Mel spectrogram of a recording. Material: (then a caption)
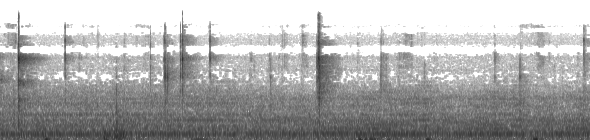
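Soap. A small, solid cube of dried bar soap with a blue coating and a beige interior is held in the fingertips while its edges are shaved and carved with an orange utility knife blade above a grid mat covered in soap pieces. Sharp, bright, crisp scrapes and clicks snap out at intervals over a low steady hum, each dying away almost instantly.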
